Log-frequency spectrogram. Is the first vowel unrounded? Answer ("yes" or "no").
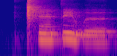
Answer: yes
